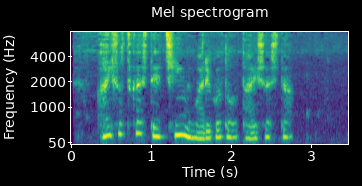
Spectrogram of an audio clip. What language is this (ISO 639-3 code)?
jpn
